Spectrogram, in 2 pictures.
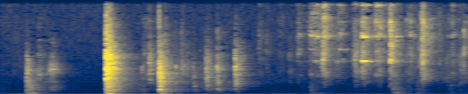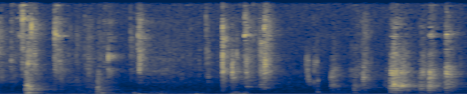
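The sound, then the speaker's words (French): An apartment door is unlatched and opened: a sharp clack and a second knock early on, then scattered softer rattles, creaks and shuffling movements with no one speaking. “Elle ouvre la porte de son appartement.”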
